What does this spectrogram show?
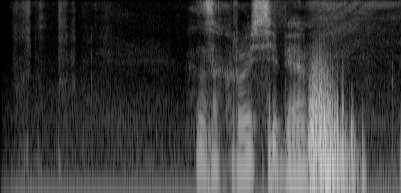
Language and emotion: Russian, neutral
